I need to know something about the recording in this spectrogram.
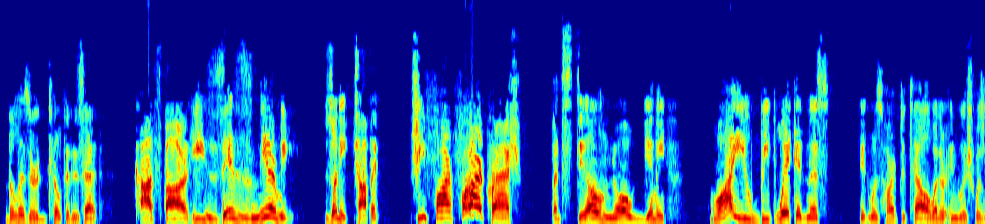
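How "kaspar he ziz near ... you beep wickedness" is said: high, drawn-out swooping creature voice; lizard's kid speak. Acted. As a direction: squawk garbled kid slang as a little lizard. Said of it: "so sunk in kid speak as to be almost unintelligible".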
